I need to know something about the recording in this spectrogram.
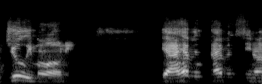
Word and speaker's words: Meloni: I was going to say, Anthony, pronounce that for us. Meloni is right.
